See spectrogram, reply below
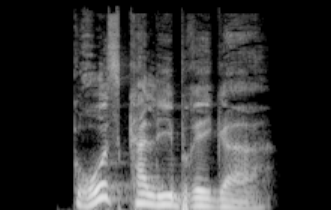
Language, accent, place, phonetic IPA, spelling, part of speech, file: German, Germany, Berlin, [ˈɡʁoːskaˌliːbʁɪɡɐ], großkalibriger, adjective, De-großkalibriger.ogg
- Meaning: 1. comparative degree of großkalibrig 2. inflection of großkalibrig: strong/mixed nominative masculine singular 3. inflection of großkalibrig: strong genitive/dative feminine singular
